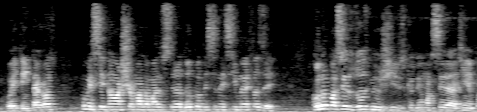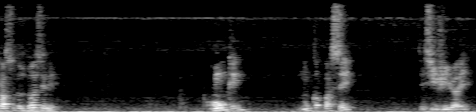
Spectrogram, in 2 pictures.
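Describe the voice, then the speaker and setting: A motorcycle vlogger with a high voice tells a story casually, acting out both sides of the conversations. He talks fast but leaves long pauses. The mic is some distance away in a roomy space, with a faint hum in the background.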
